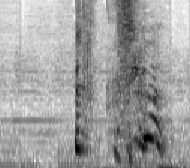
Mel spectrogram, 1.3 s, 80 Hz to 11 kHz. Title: 【/自用無烤】sneeze 2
